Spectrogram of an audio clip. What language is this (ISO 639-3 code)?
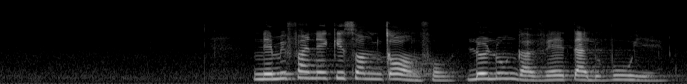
ssw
